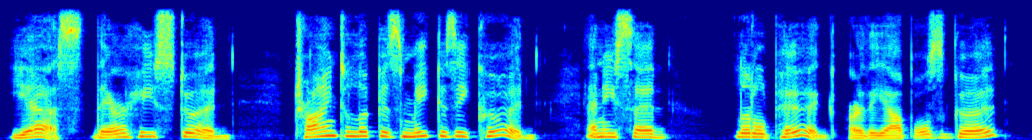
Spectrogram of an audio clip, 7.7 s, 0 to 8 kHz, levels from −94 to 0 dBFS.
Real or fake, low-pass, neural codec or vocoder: fake; 7.2 kHz; vocoder, 44.1 kHz, 128 mel bands every 256 samples, BigVGAN v2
